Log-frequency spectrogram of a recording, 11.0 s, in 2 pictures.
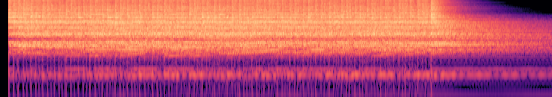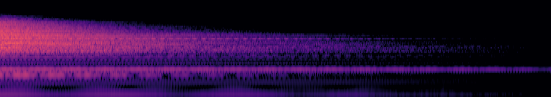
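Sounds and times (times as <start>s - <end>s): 
Chinese stick roll on suspended cymbals: 0.0s - 8.7s.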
